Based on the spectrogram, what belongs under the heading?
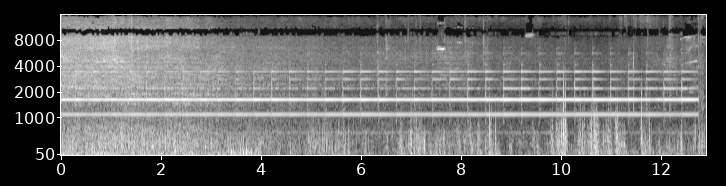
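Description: A passing train: a heavy low rumble that eases after about four seconds into the repeated clack of wheels over rail joints. A steady high tone runs through it and stops just before the end, and from about four seconds in a higher ringing tone repeats quickly and evenly.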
